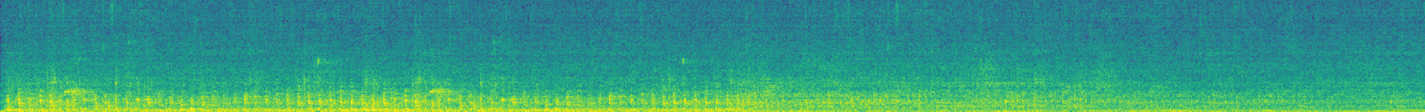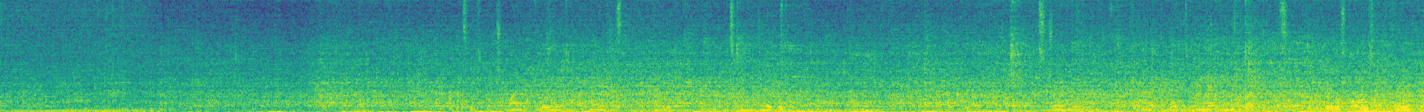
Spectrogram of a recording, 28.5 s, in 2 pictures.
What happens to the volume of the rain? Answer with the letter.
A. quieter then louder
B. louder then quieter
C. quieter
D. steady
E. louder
E.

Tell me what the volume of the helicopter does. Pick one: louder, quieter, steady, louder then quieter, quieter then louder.
quieter then louder.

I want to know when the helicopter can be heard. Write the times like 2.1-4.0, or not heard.
0.0-28.4.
